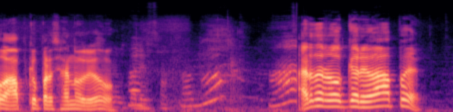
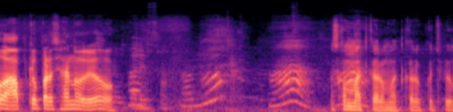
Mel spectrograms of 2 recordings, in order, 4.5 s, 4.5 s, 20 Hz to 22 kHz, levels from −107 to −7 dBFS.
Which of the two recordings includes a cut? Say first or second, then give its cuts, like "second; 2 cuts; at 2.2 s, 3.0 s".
first; 1 cut; at 2.9 s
